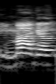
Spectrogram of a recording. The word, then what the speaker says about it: imago: Do not think that's a long O ending. Everybody, imago, imaginus.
